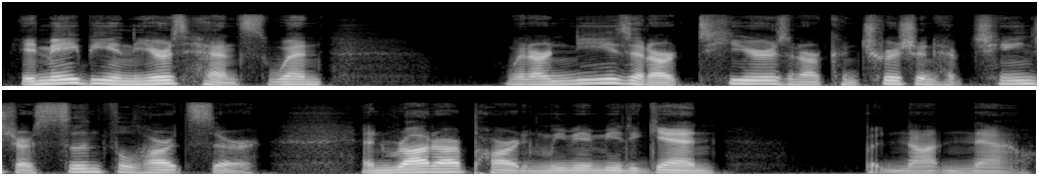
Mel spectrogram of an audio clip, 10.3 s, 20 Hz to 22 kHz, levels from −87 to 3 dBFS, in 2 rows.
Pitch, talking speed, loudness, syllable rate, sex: 115 Hz, 180 wpm, -19 LUFS, 5.0 syllables/s, male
